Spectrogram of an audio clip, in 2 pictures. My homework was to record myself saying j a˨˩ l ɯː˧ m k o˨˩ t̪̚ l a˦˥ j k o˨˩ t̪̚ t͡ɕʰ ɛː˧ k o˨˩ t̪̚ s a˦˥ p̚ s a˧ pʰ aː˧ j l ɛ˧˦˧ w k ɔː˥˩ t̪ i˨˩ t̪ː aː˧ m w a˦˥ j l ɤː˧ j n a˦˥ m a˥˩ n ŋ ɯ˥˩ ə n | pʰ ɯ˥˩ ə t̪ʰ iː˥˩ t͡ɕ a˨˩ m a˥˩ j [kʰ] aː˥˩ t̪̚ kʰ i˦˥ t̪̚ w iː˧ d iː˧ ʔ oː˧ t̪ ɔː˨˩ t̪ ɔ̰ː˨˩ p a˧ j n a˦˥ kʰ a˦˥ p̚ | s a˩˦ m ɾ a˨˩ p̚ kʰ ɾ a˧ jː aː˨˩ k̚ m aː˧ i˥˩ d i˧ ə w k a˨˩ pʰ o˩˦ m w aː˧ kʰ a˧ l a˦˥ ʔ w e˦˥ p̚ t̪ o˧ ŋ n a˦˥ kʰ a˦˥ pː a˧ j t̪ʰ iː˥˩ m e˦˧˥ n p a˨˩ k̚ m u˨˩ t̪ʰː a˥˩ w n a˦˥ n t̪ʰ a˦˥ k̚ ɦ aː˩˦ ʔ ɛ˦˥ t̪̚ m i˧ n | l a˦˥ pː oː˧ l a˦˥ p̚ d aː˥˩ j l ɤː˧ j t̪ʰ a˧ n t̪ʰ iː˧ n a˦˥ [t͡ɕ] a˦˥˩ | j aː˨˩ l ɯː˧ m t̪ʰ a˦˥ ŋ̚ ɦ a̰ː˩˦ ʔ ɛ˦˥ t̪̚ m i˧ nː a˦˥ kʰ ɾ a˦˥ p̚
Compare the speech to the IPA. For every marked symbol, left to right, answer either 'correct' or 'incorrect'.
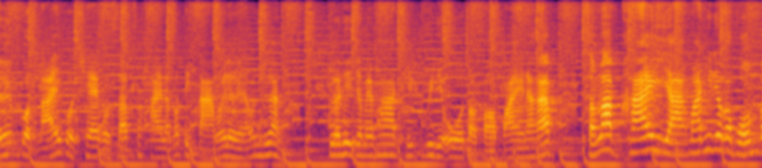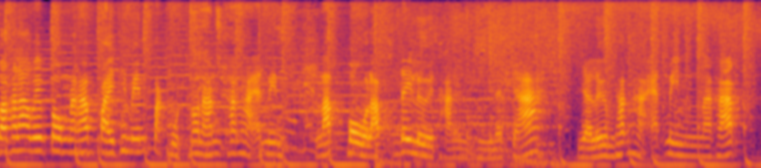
incorrect, correct

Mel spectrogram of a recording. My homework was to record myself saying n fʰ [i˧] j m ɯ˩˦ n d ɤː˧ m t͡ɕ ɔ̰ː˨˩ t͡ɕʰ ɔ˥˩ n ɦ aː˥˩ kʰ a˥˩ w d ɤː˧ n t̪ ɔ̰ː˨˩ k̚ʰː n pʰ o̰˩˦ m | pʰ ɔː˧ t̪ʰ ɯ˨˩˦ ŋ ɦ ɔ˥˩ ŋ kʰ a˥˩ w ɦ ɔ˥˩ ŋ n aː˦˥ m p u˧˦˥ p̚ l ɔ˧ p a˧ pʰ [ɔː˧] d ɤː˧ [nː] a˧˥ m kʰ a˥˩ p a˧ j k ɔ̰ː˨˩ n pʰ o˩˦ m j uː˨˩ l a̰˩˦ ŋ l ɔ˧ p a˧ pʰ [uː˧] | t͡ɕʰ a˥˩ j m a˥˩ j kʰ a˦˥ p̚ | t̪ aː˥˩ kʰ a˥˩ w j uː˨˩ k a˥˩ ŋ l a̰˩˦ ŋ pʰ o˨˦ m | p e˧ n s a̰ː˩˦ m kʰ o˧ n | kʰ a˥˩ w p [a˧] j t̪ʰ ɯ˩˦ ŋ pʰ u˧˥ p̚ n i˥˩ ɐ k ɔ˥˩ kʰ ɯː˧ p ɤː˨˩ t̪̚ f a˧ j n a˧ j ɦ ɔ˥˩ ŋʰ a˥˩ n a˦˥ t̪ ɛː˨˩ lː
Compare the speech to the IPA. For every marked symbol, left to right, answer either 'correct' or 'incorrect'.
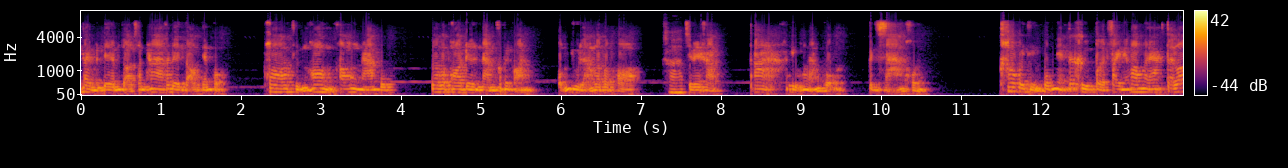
incorrect, correct, correct, incorrect, correct

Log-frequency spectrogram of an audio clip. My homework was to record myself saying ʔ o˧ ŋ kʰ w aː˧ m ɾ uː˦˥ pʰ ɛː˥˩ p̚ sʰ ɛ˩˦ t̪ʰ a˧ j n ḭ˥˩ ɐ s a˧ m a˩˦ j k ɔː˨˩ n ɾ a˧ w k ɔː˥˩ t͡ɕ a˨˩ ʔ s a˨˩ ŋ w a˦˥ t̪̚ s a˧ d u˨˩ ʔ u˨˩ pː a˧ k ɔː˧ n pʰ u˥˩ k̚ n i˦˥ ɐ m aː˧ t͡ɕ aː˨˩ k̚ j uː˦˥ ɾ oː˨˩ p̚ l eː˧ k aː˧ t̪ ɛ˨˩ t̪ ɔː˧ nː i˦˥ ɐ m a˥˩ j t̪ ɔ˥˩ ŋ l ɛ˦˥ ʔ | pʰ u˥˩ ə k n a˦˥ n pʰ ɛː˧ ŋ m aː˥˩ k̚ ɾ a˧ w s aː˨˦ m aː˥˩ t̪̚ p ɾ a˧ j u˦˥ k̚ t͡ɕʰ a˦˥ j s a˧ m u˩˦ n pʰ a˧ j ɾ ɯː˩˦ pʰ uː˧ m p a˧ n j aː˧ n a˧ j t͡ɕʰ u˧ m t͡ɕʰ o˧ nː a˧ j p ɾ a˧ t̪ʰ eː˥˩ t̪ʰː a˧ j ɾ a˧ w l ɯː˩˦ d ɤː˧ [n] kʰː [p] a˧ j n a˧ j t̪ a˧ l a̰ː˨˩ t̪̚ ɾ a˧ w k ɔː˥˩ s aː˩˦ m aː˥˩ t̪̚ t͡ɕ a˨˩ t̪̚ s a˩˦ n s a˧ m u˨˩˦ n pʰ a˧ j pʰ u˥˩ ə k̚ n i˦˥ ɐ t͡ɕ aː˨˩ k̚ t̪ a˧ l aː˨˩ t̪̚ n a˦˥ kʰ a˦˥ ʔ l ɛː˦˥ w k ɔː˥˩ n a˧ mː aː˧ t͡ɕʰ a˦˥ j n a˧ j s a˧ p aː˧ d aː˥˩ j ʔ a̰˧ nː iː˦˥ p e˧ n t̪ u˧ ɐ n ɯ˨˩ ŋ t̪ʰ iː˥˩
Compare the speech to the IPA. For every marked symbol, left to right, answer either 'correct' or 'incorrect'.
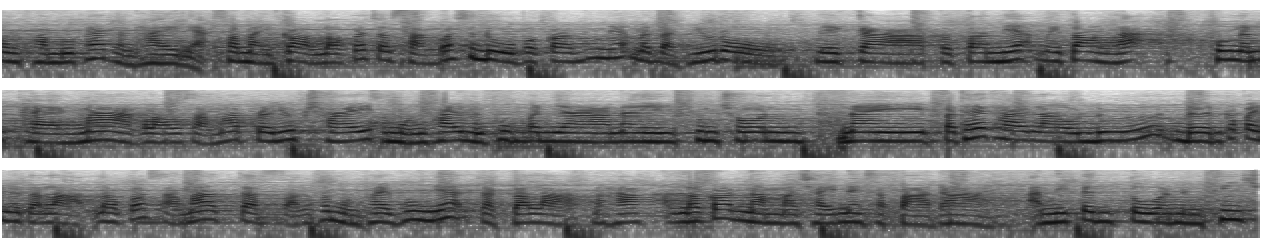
correct, correct

